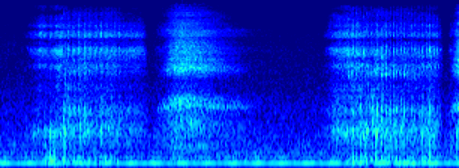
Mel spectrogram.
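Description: Rough, rattling snores with a hissing edge on each breath, over a steady low electrical hum; snoring.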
